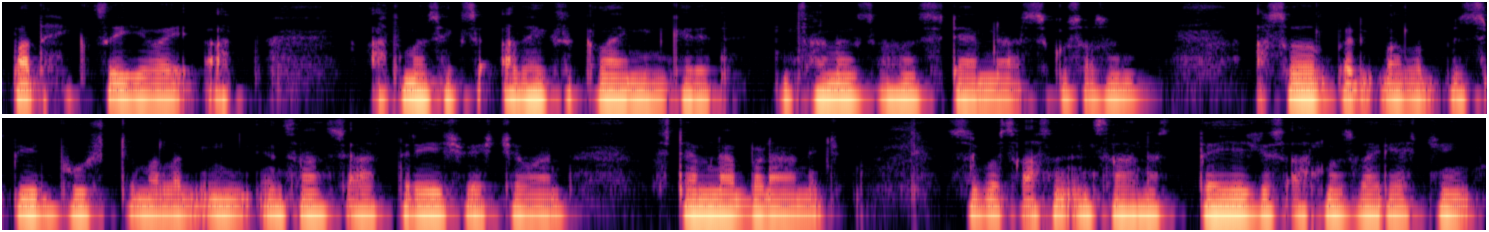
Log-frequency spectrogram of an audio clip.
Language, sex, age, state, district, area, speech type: Kashmiri, male, 45-60, Jammu and Kashmir, Budgam, urban, spontaneous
